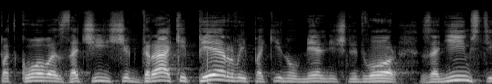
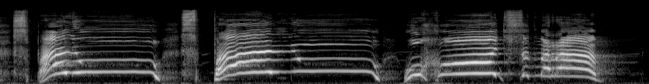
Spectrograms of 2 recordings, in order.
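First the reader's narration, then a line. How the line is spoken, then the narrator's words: Shouting. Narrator (Russian): тавричанин кричал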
